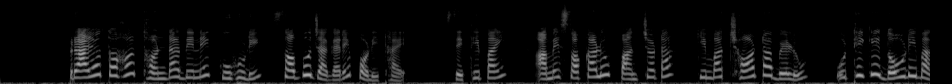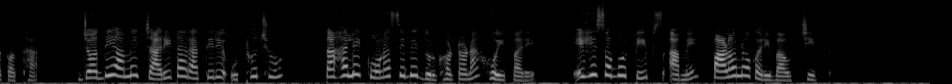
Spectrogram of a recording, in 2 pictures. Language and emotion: Odia, neutral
